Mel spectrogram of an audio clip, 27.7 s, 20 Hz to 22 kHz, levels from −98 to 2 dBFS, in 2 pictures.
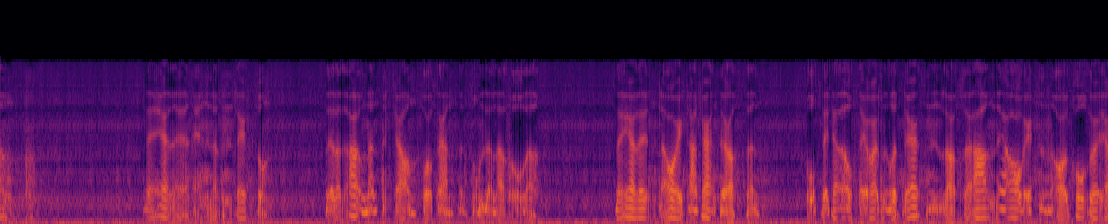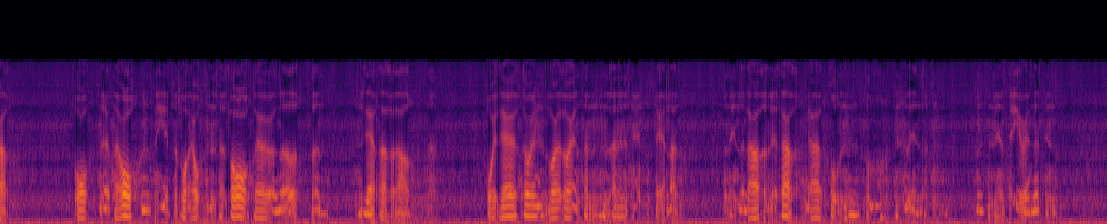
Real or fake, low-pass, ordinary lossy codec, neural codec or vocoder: fake; 7.2 kHz; none; autoencoder, 22.05 kHz, a latent of 192 numbers a frame, VITS, trained on many speakers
